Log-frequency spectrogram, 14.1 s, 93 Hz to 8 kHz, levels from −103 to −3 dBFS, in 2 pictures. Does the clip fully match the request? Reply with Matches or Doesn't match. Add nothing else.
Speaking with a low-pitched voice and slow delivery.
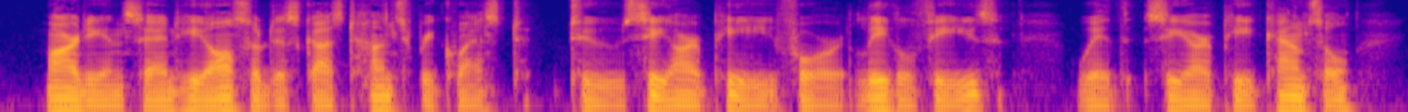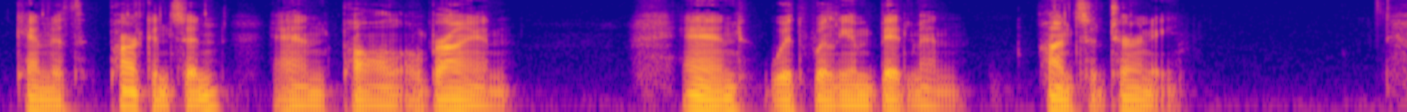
Matches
